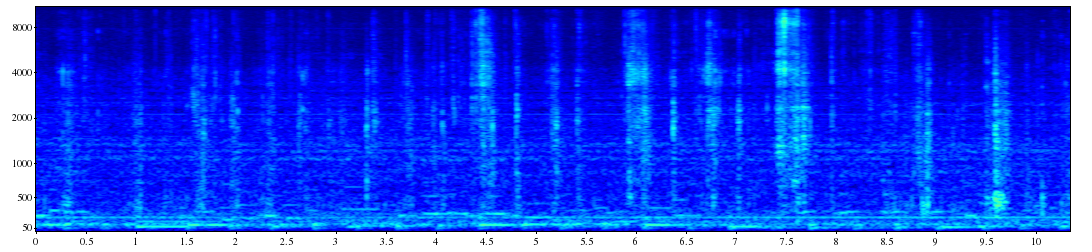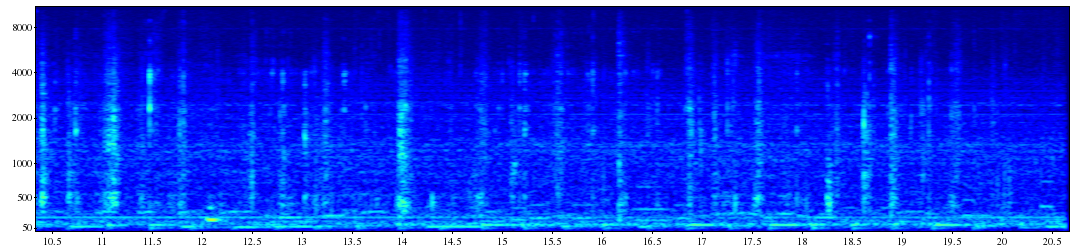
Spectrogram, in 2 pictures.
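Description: Close-up chewing of deep-fried battered enoki mushroom, with sharp crunches scattered through, thickest in the first half and loudest about seven and a half seconds in, then softer chewing toward the end. A faint steady hum runs underneath.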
